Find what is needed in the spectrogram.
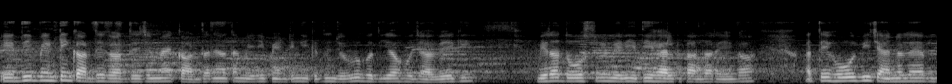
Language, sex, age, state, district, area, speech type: Punjabi, male, 18-30, Punjab, Kapurthala, rural, spontaneous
